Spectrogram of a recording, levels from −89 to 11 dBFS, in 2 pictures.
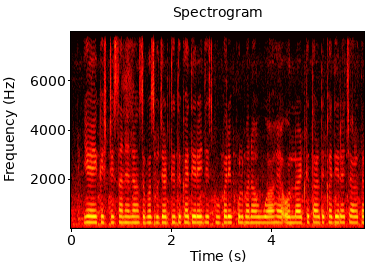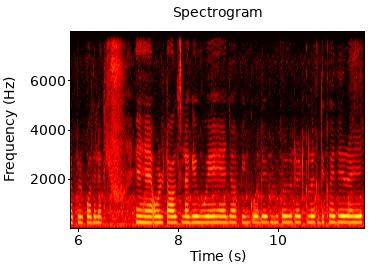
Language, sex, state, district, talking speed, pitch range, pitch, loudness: Hindi, female, Chhattisgarh, Rajnandgaon, 270 wpm, 240-245 Hz, 245 Hz, -23 LUFS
